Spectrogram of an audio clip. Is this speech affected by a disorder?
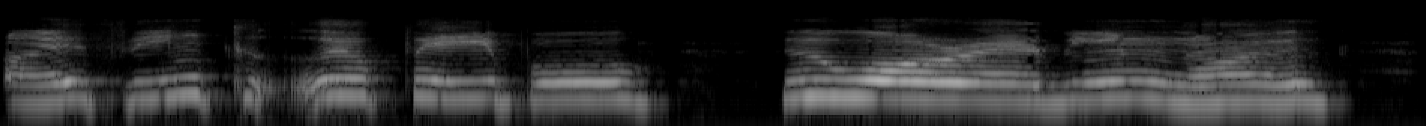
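Yes: cerebral palsy.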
